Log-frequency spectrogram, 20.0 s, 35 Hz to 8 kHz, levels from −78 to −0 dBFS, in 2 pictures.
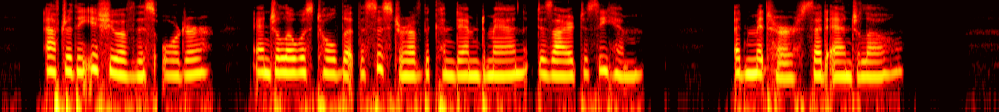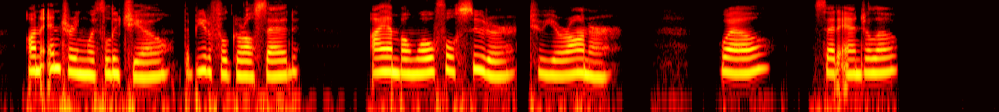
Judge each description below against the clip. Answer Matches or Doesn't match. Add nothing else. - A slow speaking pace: Matches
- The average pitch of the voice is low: Doesn't match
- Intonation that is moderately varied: Doesn't match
